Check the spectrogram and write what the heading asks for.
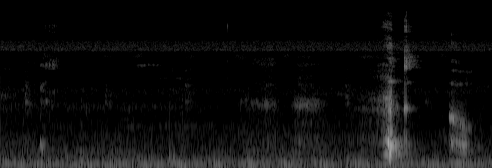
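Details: Quiet room, then a sudden short voiced catch and a smaller second one: hiccups that began suddenly after eating a big luchi, with gurgling felt in the throat.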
